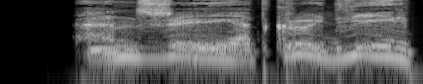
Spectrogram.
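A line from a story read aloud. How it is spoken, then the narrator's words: Growling. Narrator (Russian): прорычал мне в спину Корней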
